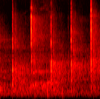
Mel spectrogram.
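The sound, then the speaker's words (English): Five sharp hand claps during an Easter sermon, in a steady, even rhythm, each about a third of a second apart, sounding faint with no talking over them. “You can get excited and clap your hands on Easter.”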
